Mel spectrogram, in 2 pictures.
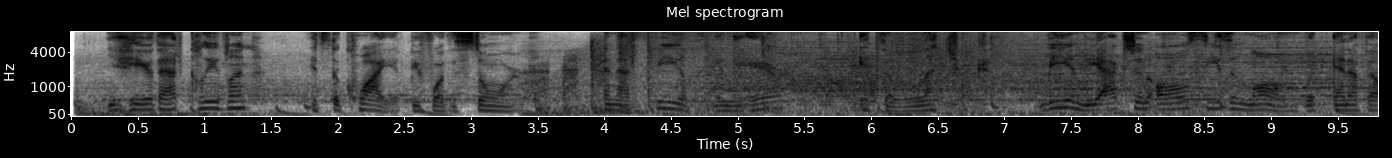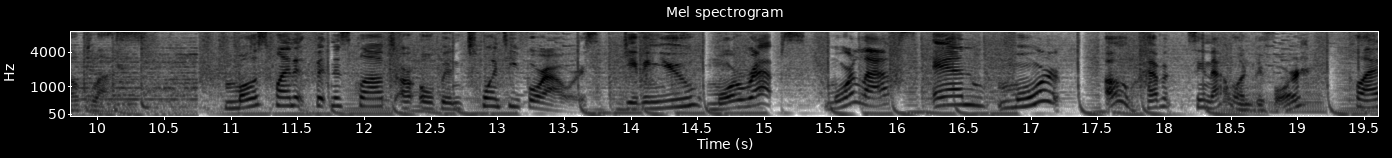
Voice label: english american, american voice actors

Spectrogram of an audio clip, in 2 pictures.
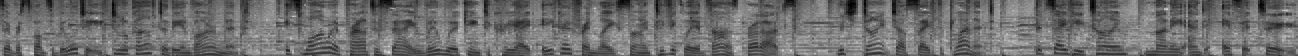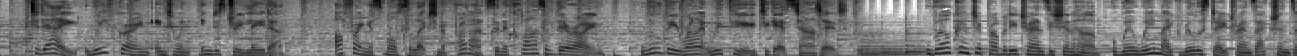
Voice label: english australian ivr

